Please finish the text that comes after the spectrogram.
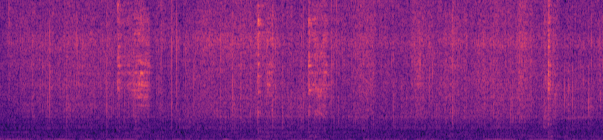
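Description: Okra (bhindi) pieces frying in oil in a pan, giving a steady loud sizzle with intermittent sharp crackles and stirring clatter throughout, no voices.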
